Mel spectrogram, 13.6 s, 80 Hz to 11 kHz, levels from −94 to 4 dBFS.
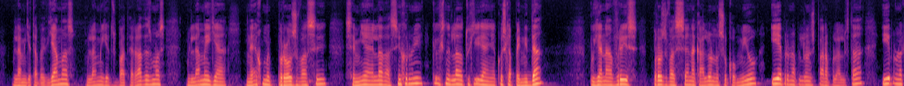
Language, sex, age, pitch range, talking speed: Greek, male, 30-49, 120-165 Hz, 195 wpm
